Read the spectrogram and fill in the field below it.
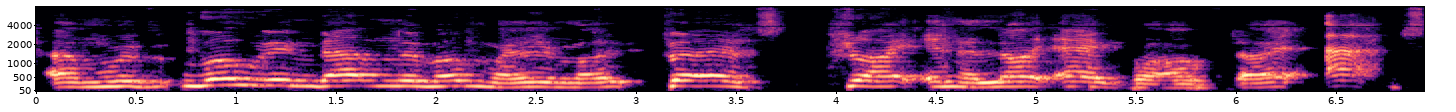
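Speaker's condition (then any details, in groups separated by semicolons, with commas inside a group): Quadriplegic cerebral palsy; quadriplegic form, birth injury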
